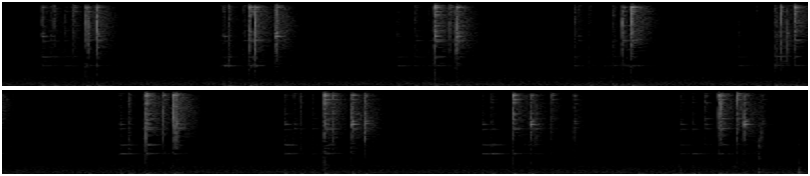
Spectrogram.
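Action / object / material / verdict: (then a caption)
tap / glass bottle / glass / none. Long nails tap with both hands on a squat amber glass cognac bottle with a paper label, apparently filled. Nine quick bursts of bright, clicky taps come at a loose, steady pace, each dying away instantly with almost no ring, over a faint low background hum.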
